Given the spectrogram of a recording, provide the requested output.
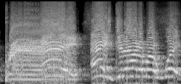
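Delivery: loud, high angry driver yell; angry shout. Pretend. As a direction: yell out the window at traffic. Angry driver yelling in skit.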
